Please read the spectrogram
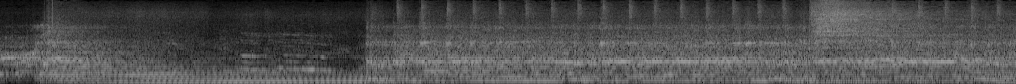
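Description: Surf rock band playing live: an electric guitar opens with a held chord and a few falling pitch slides, then drums and the full band come in about four seconds in.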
